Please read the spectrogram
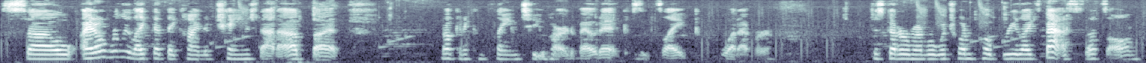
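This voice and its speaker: A let's play streamer with a mid-range voice, lively intonation and moderate pace casually comments on her own farming game stream, chatting to herself in muttered asides. The stream audio is slightly dull with faint hiss.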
